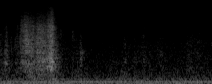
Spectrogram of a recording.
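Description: A single short rasping rip, about a third of a second long, as a blood pressure cuff is taken out of an EMT kit and readied to take a blood pressure.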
